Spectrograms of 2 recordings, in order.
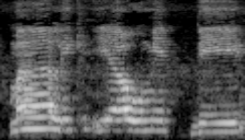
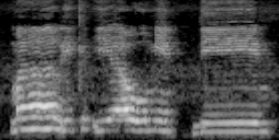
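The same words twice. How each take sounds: Both takes have the same delivery.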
